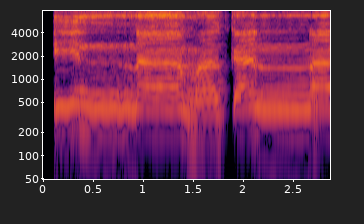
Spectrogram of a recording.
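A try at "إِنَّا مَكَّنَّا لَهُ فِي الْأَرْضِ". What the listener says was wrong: Bukan. Bukan makan. Ada tasjidnya. Tasjid disentak. Sambar.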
